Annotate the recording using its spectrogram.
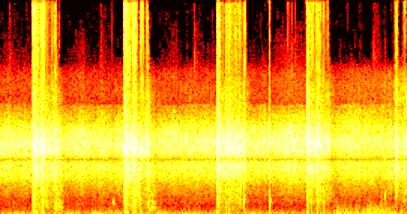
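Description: Blocks of dirt crumble and break in short, crunchy bursts.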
